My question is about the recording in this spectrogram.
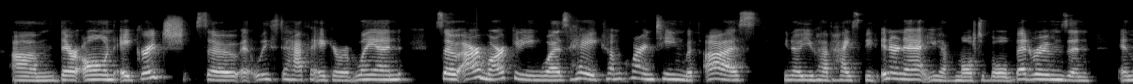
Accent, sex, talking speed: American, female, 175 wpm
